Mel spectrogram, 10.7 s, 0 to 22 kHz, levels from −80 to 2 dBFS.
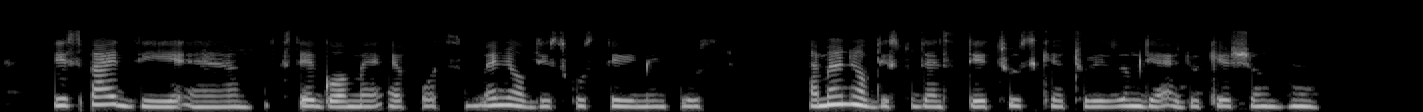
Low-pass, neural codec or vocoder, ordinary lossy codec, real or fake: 7.2 kHz; none; none; real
